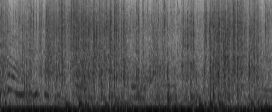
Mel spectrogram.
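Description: Rummaging by hand through a pile of packaged goods under a wicker basket: continuous crinkling and rustling of packaging with small knocks and creaks as things are shifted.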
